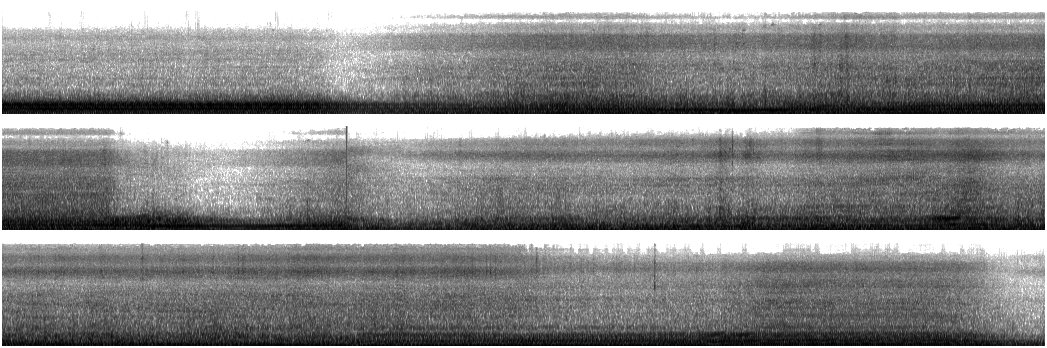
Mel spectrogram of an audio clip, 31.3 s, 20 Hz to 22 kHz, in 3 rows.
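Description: Onboard sound of a Polaris RZR side-by-side's engine running under way on the trail, its pitch rising and falling with the throttle. The sound dips and changes about 12 to 14 seconds in, and the engine pitch climbs again near the end.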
